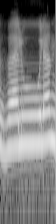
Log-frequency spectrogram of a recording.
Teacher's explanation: ज़ाल का मखरज ज़बान थोड़ी सी बाहर निकलेगी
